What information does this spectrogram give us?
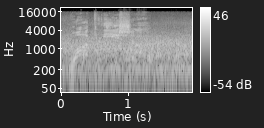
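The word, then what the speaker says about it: Waukesha: much Mark wakisha wakisha oh wakisha Wisconsin is pronounced wakisha waa well I've never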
